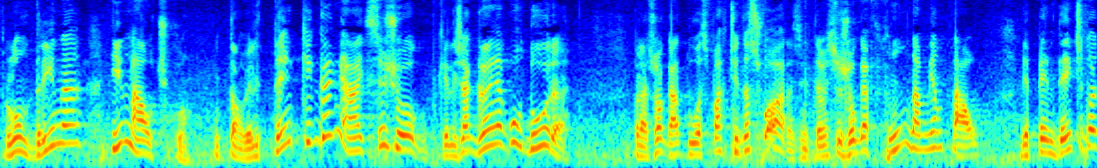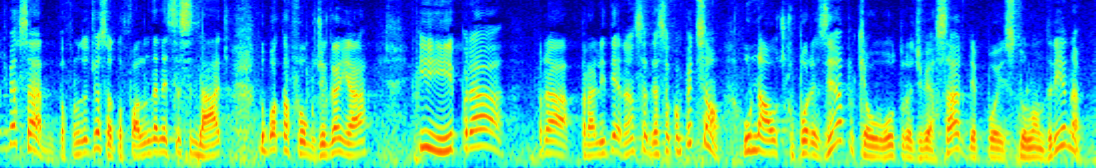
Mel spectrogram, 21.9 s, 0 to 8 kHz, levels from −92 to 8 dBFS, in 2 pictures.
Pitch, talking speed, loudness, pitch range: 200 Hz, 165 wpm, -16 LUFS, 155-250 Hz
